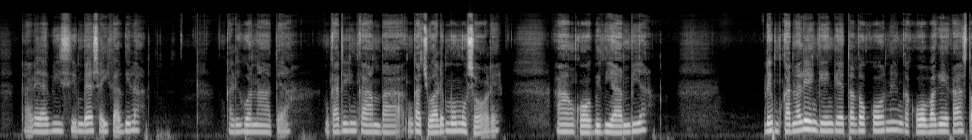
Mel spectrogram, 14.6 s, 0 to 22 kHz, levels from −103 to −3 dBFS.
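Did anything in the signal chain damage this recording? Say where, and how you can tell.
Yes, at the codec stage, throughout the clip. The speech sounds rough and grainy, with noise filling the gaps between harmonics and nothing above 15.6 kHz. This is likely low-delay AAC compression. Its short frames blur pitch harmonics, and the damage fits a bitrate around 32 kbps.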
